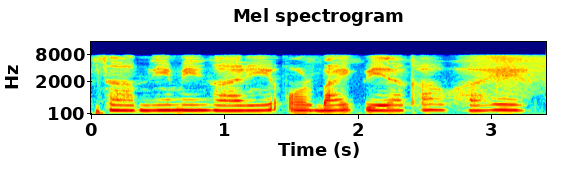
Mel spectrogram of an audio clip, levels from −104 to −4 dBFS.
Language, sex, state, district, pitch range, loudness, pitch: Hindi, female, Arunachal Pradesh, Lower Dibang Valley, 250-270 Hz, -16 LUFS, 255 Hz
